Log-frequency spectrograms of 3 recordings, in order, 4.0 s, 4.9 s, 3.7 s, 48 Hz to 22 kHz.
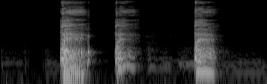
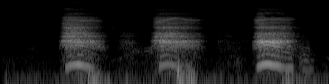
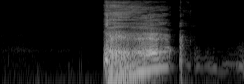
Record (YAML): three_cough_length: 4.0 s
three_cough_amplitude: 13148
three_cough_signal_mean_std_ratio: 0.37
exhalation_length: 4.9 s
exhalation_amplitude: 2917
exhalation_signal_mean_std_ratio: 0.5
cough_length: 3.7 s
cough_amplitude: 12427
cough_signal_mean_std_ratio: 0.43
survey_phase: beta (2021-08-13 to 2022-03-07)
age: 18-44
gender: Female
wearing_mask: 'No'
symptom_cough_any: true
symptom_runny_or_blocked_nose: true
symptom_fatigue: true
symptom_change_to_sense_of_smell_or_taste: true
symptom_loss_of_taste: true
symptom_onset: 3 days
smoker_status: Never smoked
respiratory_condition_asthma: false
respiratory_condition_other: false
recruitment_source: Test and Trace
submission_delay: 2 days
covid_test_result: Positive
covid_test_method: RT-qPCR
